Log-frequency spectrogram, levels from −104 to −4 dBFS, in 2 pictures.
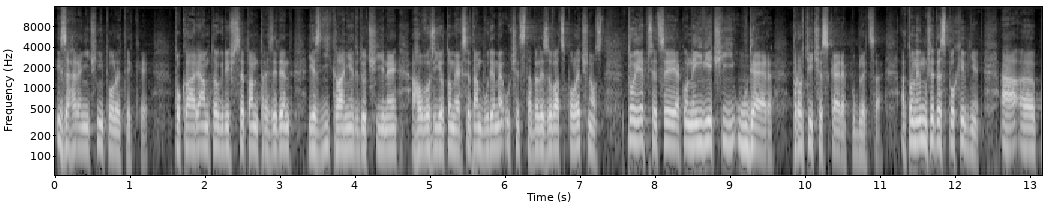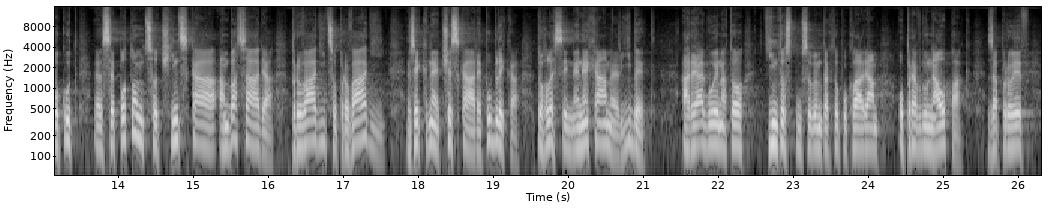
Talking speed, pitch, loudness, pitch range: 155 wpm, 140 Hz, -26 LUFS, 135-155 Hz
